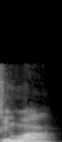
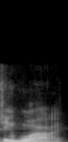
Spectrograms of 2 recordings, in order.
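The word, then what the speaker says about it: Tsinghua: Kominfo sekarang Komdi itu Singhua eh Singhua dibacanya Chinghua, Chingua University.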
